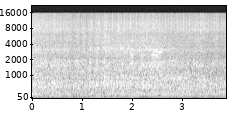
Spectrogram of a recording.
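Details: 1950s Euclid off-road truck diesel after sitting 10+ years, just restarted: catches and keeps running with rough, loud clatter, no misses or knocks standing out; manual fuel solenoid override engaged; normal running.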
